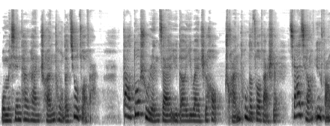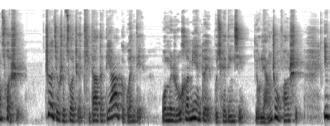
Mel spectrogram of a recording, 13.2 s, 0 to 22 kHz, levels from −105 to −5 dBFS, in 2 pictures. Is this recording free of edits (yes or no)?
no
